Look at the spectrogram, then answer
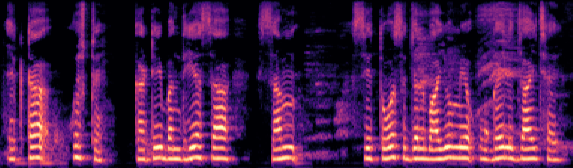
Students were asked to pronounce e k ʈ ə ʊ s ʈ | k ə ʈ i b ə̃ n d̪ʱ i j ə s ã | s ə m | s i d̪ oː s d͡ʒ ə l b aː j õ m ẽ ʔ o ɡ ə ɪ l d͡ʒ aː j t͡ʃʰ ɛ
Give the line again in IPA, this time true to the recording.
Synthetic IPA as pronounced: e k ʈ a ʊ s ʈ | k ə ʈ i b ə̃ n d̪ʱ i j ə s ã | s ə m | s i t̪ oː s d͡ʒ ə l b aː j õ m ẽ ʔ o ɡ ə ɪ l d͡ʒ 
